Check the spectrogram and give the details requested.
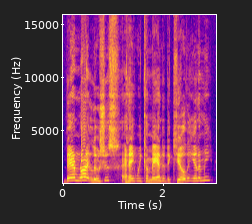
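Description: A man's voice: sits high, sing-song, fairly quick, fairly bright tone, voice pushed up. A man voicing young Confederate henchmen in a storybook, eagerly goading, with an American Southern accent. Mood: gleeful goading. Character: bloodthirsty young Confederate henchmen egging on their leader.

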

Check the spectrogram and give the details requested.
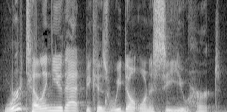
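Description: A man's voice: medium pitch, very animated, a little fast, darkish tone. A man with a mid-range voice speaks as a co-host on a workplace trucking podcast. He explains things earnestly and conversationally, often looking for agreement as he goes. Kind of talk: casual workplace talk with anecdotes.

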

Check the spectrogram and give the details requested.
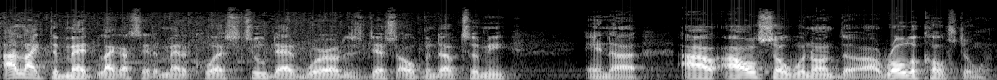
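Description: A man's voice: lowish voice, brisk, slight background noise. A man chatting casually as a guest, emphatic and slangy, repeating phrases to drive points home. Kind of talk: casual chat.

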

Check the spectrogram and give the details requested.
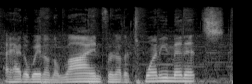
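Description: A man's voice: medium pitch, fast talker, faint music behind. A man who works as a radio personality and DJ, telling stories casually and colloquially with a showman's turn of phrase as an interview guest. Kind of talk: casual storytelling in a sit-down interview.

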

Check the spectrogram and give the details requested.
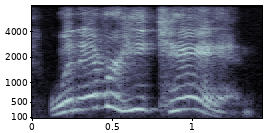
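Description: A woman's voice: sits high, a bit bright. A woman in her thirties co-hosting a podcast, chatting casually and reading aloud in an amused, giggly manner. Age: 30s. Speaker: podcast co-host reading out reviews.

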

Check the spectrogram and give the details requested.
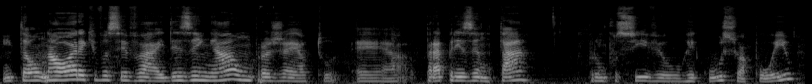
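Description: A woman's voice: on the low side, unhurried, a bit bright. A middle-aged woman with a southern Brazilian accent, speaking unscripted in a panel discussion, reflective and often searching for words as she rephrases. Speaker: panel speaker on arts and culture.

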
